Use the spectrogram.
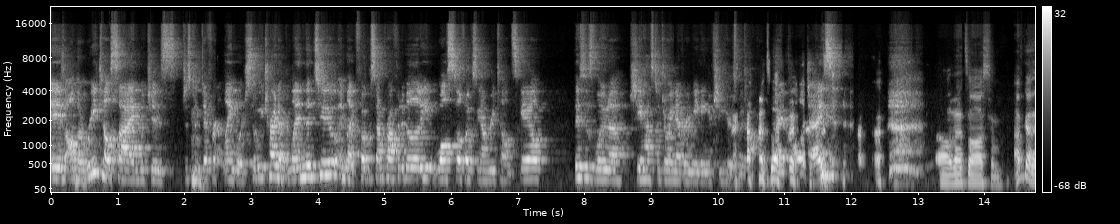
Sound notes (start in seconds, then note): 10.0 laughing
